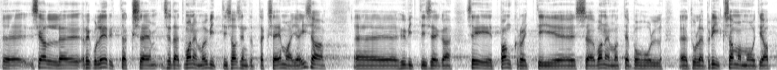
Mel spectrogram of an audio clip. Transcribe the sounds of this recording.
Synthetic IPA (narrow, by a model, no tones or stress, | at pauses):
seɑlre̞ɡule̞ːɾit̪ːˑɑkse̞se̞d̪ɑe̞t̪ːˑvɑne̞mɑyvit̪ːˑisɑse̞nd̪ɑt̪ːˑɑkse̞e̞mɑjɑisɑ | ɦyvit̪ːˑis̬e̞ɡ̥ɑ | se̞ːt̪̚ːˑpɑŋkro̞t̪ʲːisvɑne̞mɑt̪ːˑe̞puɦul | t̪ule̞b̥riːkːˑsɑmɑmo̞ːd̪iɑpːˑ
